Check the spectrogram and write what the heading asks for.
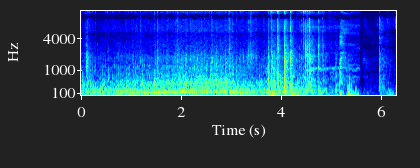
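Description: Large upright cat exercise wheel rolling with a low rumble as a cat runs inside it, with a few sharp knocks about four seconds in. The rumble fades, then stops abruptly.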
